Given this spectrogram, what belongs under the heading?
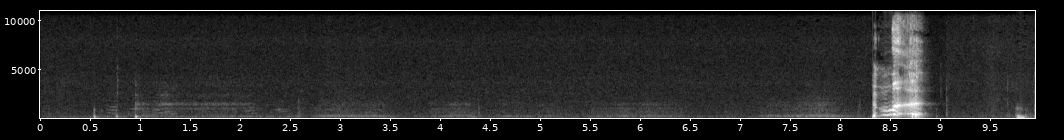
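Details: Hiccups, cause unknown: small clicking sounds, then one sharp abrupt burst and a faint follow-up sound in a quiet room; a hiccup.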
